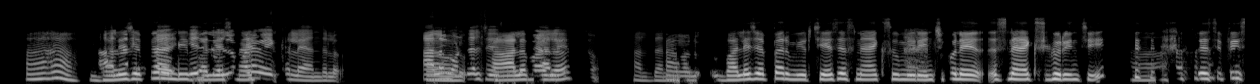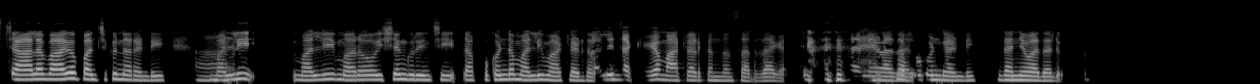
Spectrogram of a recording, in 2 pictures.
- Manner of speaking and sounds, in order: distorted speech; in English: "స్నాక్స్"; in English: "స్నాక్స్"; in English: "స్నాక్స్"; chuckle; in English: "రెసిపీస్"; chuckle; chuckle; other background noise
- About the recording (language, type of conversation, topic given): Telugu, podcast, మీరు సాధారణంగా స్నాక్స్ ఎలా ఎంచుకుంటారు?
